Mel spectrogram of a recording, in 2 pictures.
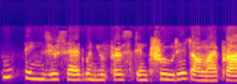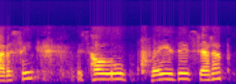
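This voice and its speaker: A woman's voice: fairly high pitch, fairly even intonation, unhurried, natural voice. A woman acting a bitter, cynical young widow in a radio drama, with a curt, sardonic way of talking. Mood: prickly. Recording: muffled, noisy old radio drama recording.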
